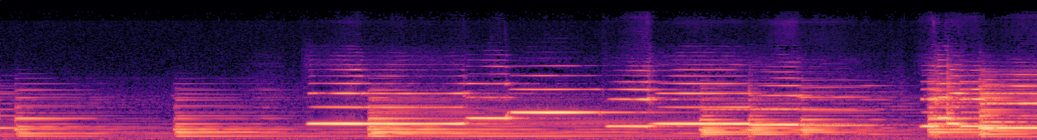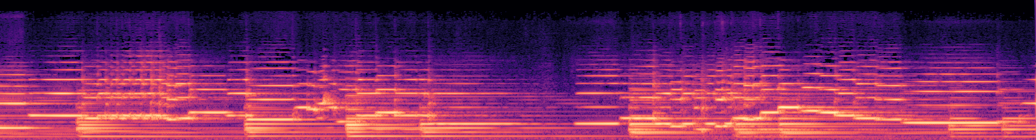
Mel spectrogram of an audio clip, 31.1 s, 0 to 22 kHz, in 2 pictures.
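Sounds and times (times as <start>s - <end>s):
piano chords: 0.0s - 31.0s
clarinet: 2.6s - 31.0s.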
